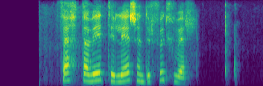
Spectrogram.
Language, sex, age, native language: Icelandic, female, 30-39, Icelandic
